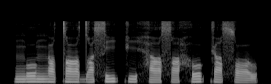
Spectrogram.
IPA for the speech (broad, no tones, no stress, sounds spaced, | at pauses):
ŋ o ŋ u tˤ ɯ dˤ ʌ s i k i h a sˤ a h o k e sˤ o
